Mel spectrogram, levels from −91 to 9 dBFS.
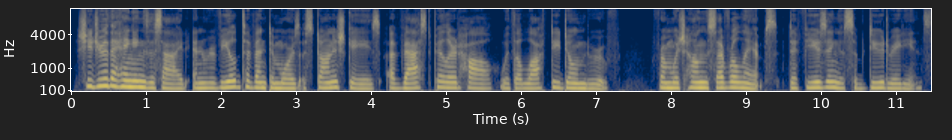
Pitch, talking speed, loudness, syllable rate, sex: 205 Hz, 150 wpm, -18 LUFS, 4.8 syllables/s, female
